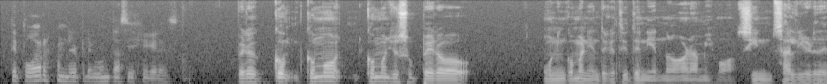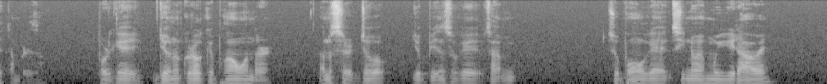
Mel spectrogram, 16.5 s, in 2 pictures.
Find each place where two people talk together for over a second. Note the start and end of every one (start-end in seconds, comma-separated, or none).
none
